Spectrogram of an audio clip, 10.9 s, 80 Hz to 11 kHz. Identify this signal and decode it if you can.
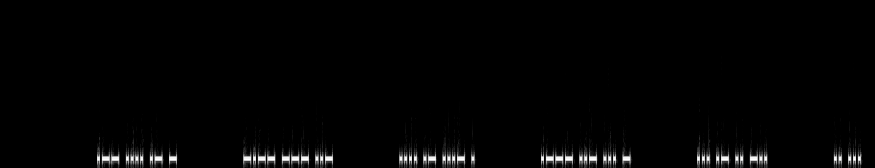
Morse code, heard as a keyed tone, about 40 wpm, 700 Hz. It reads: WHAT YOU HAVE JUST SAID IS
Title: 4x Word-Spacing - Sentences from Top 200 Words - 40wpm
